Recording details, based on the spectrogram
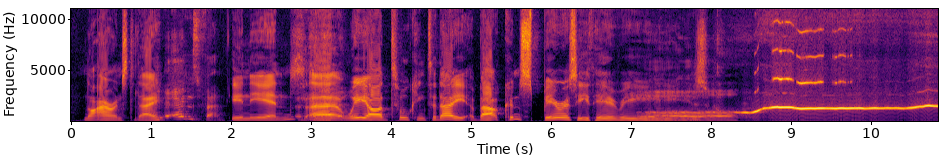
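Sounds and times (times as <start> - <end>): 
speech: 0.2 - 8.4
eerie whistled note: 8.3 - 10.8.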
